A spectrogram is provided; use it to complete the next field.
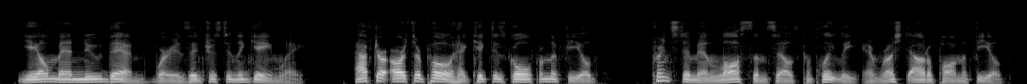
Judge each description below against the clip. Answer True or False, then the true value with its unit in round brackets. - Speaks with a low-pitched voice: True (110 Hz)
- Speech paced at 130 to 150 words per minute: False (185 wpm)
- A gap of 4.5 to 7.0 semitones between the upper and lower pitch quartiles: True (4.9 semitones)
